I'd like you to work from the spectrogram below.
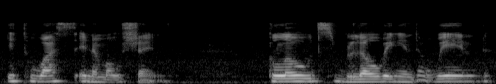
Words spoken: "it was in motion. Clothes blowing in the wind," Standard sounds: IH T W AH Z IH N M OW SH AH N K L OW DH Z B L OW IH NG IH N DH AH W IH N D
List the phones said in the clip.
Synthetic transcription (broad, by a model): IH T W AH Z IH N M OW SH AH N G L OW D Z B L OW IH NG IH N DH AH W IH N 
